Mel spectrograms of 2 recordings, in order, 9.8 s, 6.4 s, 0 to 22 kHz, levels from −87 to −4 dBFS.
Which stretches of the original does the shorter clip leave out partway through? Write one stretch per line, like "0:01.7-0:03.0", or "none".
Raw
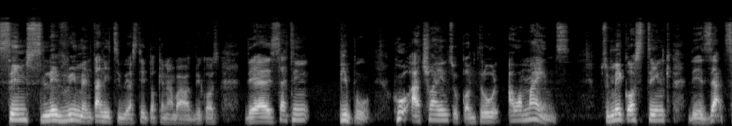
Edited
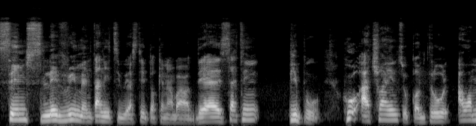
0:02.6-0:03.2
